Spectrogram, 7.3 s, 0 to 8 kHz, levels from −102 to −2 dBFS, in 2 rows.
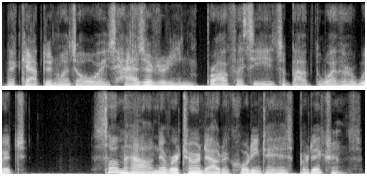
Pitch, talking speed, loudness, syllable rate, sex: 100 Hz, 150 wpm, -17 LUFS, 5.4 syllables/s, male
